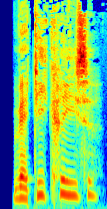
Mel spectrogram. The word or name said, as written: værdikrise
